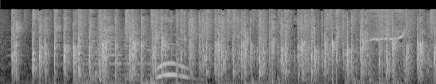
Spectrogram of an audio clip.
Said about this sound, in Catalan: Un aplaudiment per ell.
